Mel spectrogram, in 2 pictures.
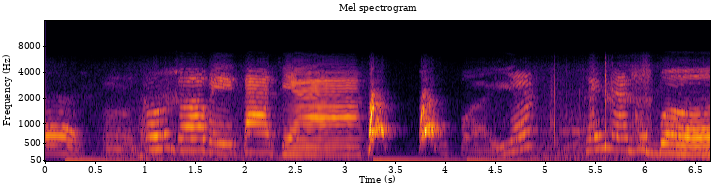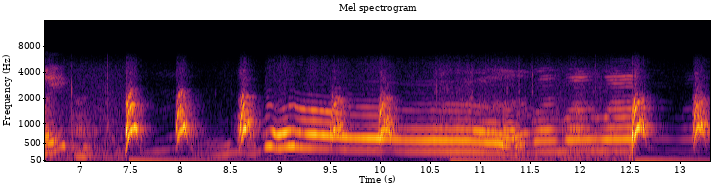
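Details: Afternoon singing by a contented giant panda: a busy run of wavering harmonic moans and quick sliding yelps, ending in one long drawn-out tone that dips slightly before fading.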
